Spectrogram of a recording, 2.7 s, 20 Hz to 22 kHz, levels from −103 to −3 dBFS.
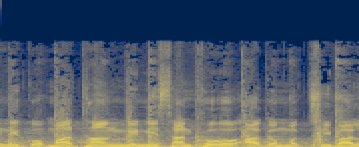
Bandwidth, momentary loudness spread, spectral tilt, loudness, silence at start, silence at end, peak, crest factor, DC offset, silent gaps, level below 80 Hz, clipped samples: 16 kHz; 4 LU; -5.5 dB/octave; -14 LUFS; 0 s; 0 s; -2 dBFS; 10 dB; under 0.1%; none; -20 dBFS; under 0.1%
